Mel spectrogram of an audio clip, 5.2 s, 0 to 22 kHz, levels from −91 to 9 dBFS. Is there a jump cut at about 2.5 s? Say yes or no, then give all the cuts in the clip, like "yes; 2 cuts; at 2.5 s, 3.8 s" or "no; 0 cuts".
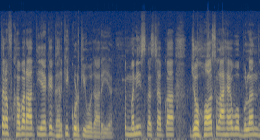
yes; 1 cut; at 2.5 s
